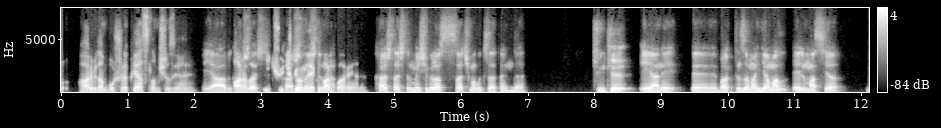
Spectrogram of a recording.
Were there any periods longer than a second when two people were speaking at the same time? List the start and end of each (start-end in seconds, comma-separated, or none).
2.6-4.2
